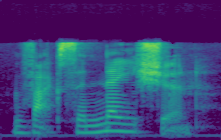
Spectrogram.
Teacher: we've got four syllables and we've also got a double stress · or the main stress so what we're aiming for is vaccination so vac is a bit stronger and nay is even stronger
